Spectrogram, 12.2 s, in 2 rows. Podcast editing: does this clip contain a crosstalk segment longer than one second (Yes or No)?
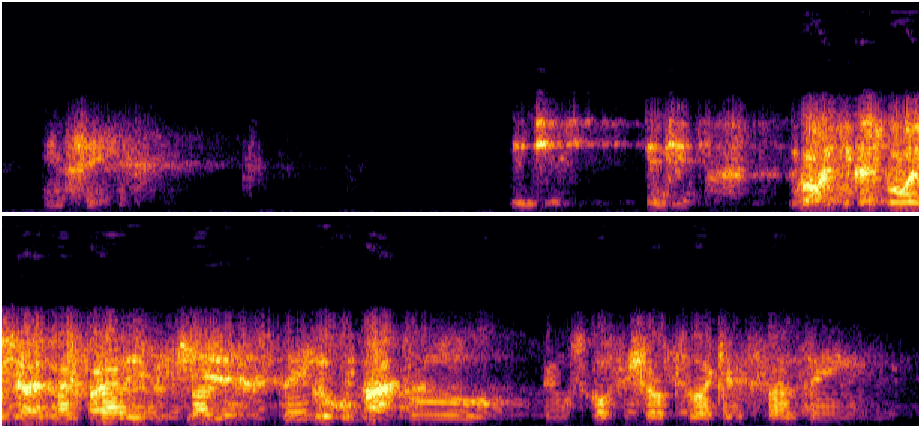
Yes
